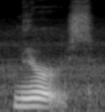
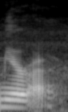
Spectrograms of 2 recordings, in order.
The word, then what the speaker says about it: mirror: through my head mirror mirror with an o not an a i don't know why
